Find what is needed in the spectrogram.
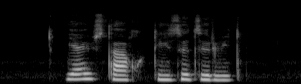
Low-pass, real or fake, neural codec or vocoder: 10.8 kHz; fake; autoencoder, 48 kHz, 128 numbers a frame, DAC-VAE, trained on Japanese speech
